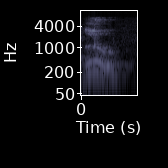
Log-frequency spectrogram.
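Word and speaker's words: blue: one syllable word है जो दूसरा वर्ड है ब्लू इसमें अगर आप देखें तो वाल्स तो है यू एंड ई बट जो ई है लास्ट वाला वो साइलेंट है सिर्फ उ का साउंड आ रहा है इसमें ये रहा इसका ट्रांसक्रिप्शन इसका प्रोनंसिएशन है ब्लू तो ब प्लस ल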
